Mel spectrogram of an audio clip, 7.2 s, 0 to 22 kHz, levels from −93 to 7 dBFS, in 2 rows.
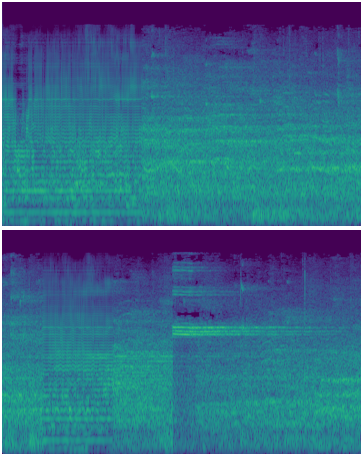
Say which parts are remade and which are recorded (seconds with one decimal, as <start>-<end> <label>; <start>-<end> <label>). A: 0.0-1.4 remade; 1.4-4.0 recorded; 4.0-4.7 remade; 4.7-7.2 recorded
